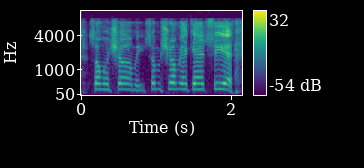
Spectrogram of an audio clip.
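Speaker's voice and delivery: high-pitched mock wail; imitated crying girl. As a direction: plead like a distressed girl, voice way up high. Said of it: "this girl is crying because she can't".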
